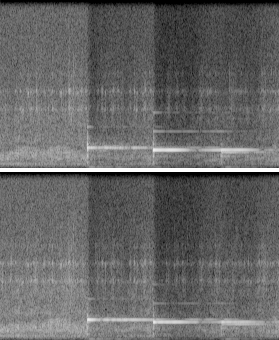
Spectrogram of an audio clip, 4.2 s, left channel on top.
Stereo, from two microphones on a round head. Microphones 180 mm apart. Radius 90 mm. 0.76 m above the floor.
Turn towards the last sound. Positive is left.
turn(degrees=50)  # may be behind; listen again after turning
